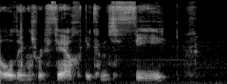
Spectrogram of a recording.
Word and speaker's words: fé: Now, here in the Old Norwegian one, we have, and I'm going to be using like Old Norse pronunciation, reconstructed Old Norse pronunciation. This is fe, fe.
